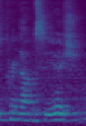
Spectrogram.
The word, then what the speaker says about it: pronunciation: Well, I'm sure the predominant pronunciation is pronunciation, with nouns in it, you know, regularising the morphology.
